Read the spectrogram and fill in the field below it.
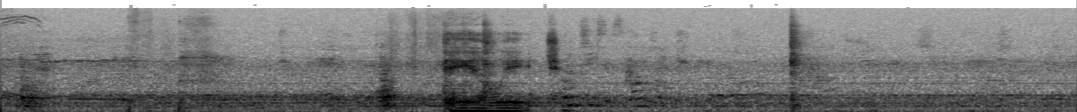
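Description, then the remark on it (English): A door opens partway through, a short clunk and scrape standing out over a steady hiss of background noise, with faint muffled voices. “Let me open the door.”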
